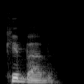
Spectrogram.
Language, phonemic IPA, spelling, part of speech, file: French, /ke.bab/, kebab, noun, Fr-kebab.ogg
- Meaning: kebab (dish of skewered meat and vegetables)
